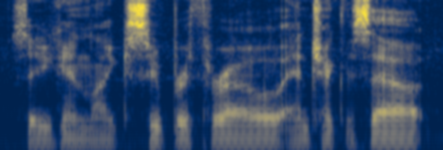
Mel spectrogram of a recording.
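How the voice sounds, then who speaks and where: A man's voice: sits low, level tone, brisk, darkish tone. A man casually talking through a game walkthrough, rambling and correcting himself as he goes. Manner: rambling, self-correcting, conversational. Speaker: gameplay commentator.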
